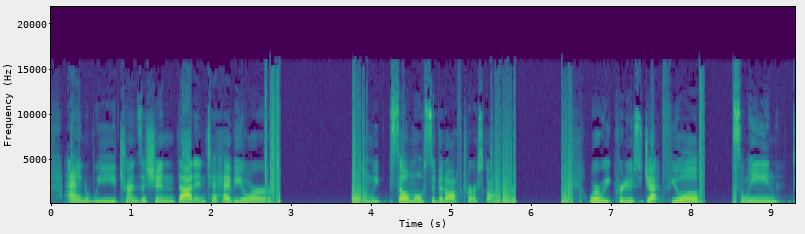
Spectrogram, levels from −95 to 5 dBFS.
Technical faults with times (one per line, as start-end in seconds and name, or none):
2.68-3.96 intermittent contact
5.51-6.63 intermittent contact
8.11-8.57 intermittent contact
